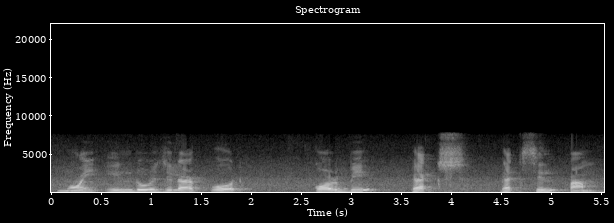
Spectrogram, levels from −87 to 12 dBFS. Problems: background sounds at intervals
